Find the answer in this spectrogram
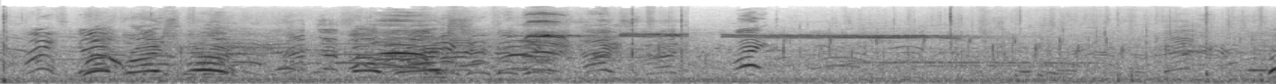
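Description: Many overlapping high-pitched shouts and calls from children and adults on a sports field, loudest in the first five seconds. A steady high tone sounds for about two seconds around the middle.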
